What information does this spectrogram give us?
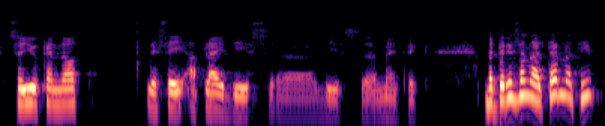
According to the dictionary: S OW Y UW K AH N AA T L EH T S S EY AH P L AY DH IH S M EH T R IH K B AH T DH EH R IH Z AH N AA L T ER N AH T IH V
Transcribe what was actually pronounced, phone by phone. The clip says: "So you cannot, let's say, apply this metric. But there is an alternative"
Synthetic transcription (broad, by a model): S OW Y UW K AH N AA T L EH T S S EY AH P L AY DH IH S M EH T R IH K B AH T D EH R IH Z AH N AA L T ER N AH T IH V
